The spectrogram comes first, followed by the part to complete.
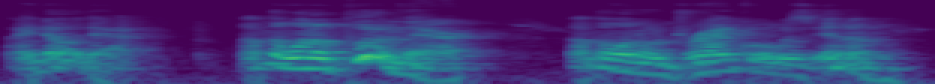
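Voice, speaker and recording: A man voicing a kindly, plainspoken old Southern woman with a folksy, gently admonishing way, as he reads a story. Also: fairly high pitch, wildly swooping pitch, fairly quick, creaky, muffled recording, voice pushed up, exaggerated voice. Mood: candid, rueful. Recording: echoey room, distant microphone.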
